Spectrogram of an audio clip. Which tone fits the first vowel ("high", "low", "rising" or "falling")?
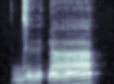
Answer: low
